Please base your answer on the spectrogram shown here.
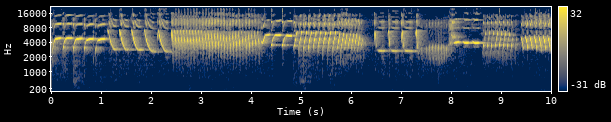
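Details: Young local canary in fast, bait-style singing meant to provoke other birds into song: rapid high trills and repeated upslurred whistles, with a long buzzy rattle near the start and quick changes between phrase types.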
